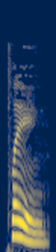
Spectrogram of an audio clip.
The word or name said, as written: playing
